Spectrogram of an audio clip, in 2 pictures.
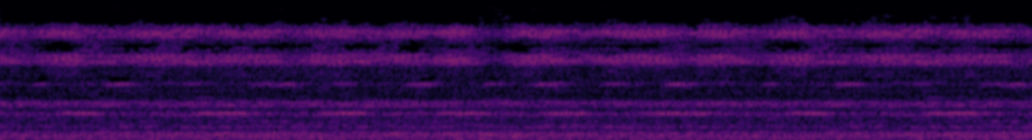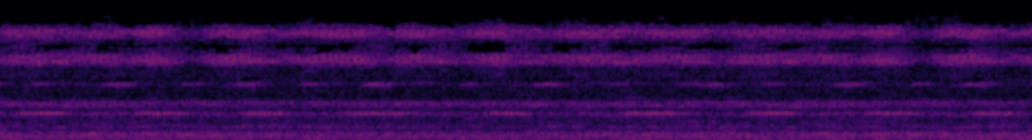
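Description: Faint, steady cricket chirping, an even repeating pulse.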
